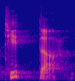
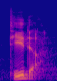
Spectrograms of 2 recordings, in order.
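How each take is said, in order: First: The middle consonant is a hard T. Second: The middle consonant is a soft D. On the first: "a hard T" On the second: "a hard T is often replaced with a D"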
